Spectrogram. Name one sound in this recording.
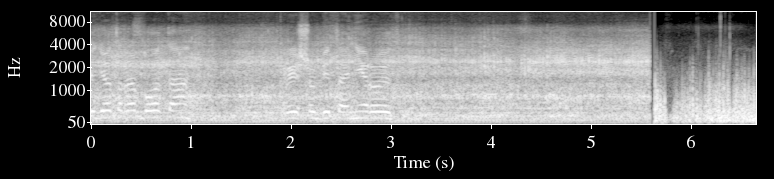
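A cement mixer churns with a steady mechanical rumble.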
